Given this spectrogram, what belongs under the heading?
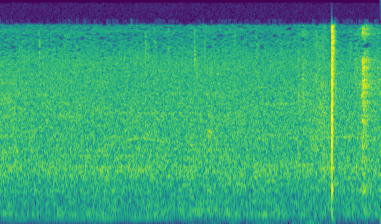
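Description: Steady hiss of heavy rain falling over a baseball game, a dense continuous wash of noise with one sharp crack near the end.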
